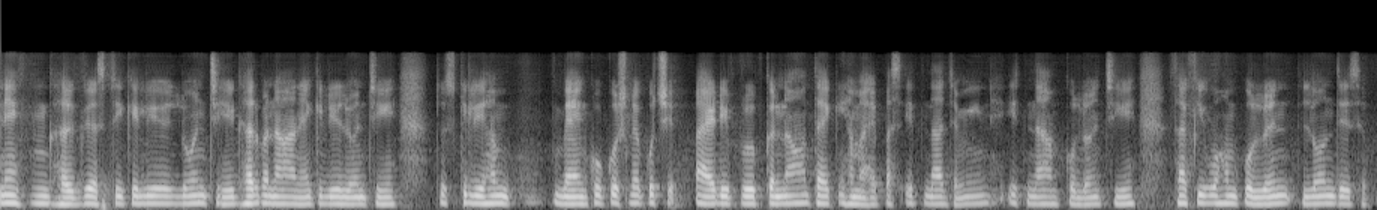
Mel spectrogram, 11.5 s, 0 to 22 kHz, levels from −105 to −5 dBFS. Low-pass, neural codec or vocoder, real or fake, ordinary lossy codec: none; codec, 16 kHz, about 1 kbps, DyCAST, with the encoder's durations; fake; none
